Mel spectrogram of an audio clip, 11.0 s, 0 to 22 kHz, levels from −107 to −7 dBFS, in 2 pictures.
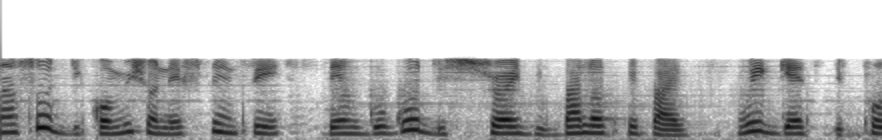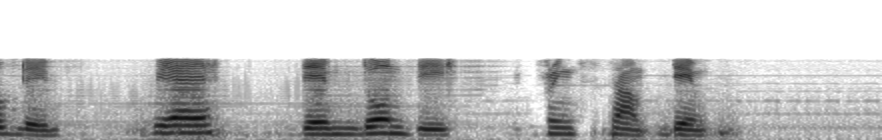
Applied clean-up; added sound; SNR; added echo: neural separator model SepFormer DNS4.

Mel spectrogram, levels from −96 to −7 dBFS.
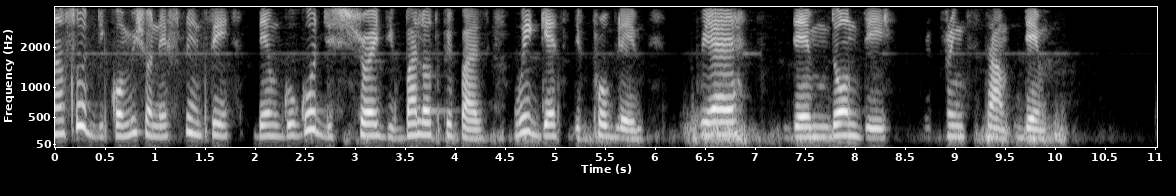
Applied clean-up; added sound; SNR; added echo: none; none; none; none.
